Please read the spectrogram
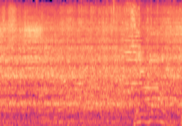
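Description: Loud, steady crowd noise from a televised football match played over a public-viewing PA, with the constant drone of vuvuzelas underneath. The recording is muddy and distorted because the pocket camera's microphone got wet.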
